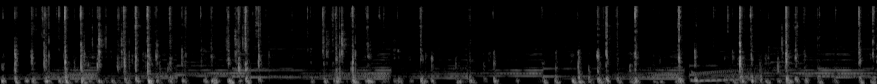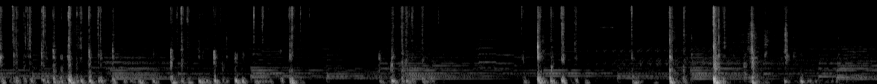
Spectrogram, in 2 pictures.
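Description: Fingers type on a computer keyboard at close range, bursts of quick clicking keystrokes broken by short pauses, with no voices.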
